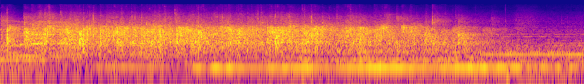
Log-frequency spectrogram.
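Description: Audience applauding after a point in a sermon, dying away about five seconds in.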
